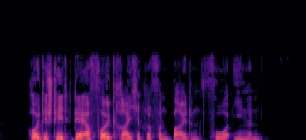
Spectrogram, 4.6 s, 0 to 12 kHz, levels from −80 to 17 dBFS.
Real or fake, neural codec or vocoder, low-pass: real; none; 7.2 kHz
